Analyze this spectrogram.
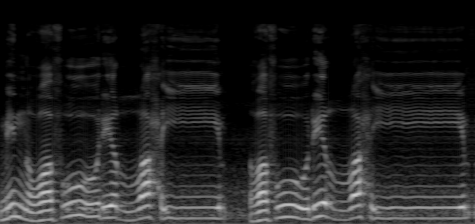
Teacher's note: یہاں تنوین ہے اور تنوین کے بعد حرف را آیا ہے جو کہ حرف ادغام کا ہے لیکن بغیر غنہ کے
